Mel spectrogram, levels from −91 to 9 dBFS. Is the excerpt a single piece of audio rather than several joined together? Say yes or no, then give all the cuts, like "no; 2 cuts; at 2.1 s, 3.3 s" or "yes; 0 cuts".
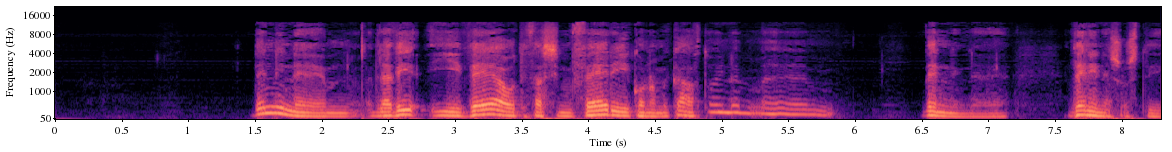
yes; 0 cuts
